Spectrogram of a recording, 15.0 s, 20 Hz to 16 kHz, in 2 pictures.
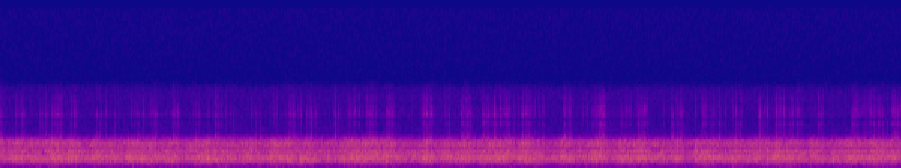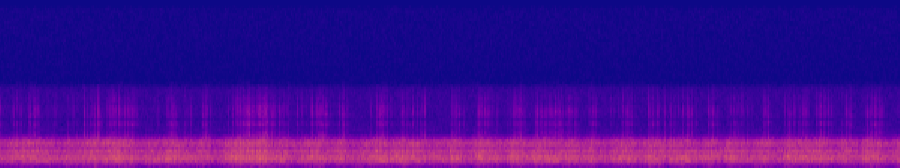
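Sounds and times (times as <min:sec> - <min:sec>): radio static hiss and crackle: 0:00.0 - 0:15.0.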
